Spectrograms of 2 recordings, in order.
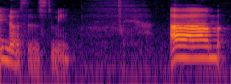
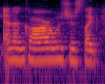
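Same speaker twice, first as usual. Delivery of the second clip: ordinary talk, nothing marked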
